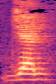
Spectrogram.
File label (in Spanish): "llal", Silabas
